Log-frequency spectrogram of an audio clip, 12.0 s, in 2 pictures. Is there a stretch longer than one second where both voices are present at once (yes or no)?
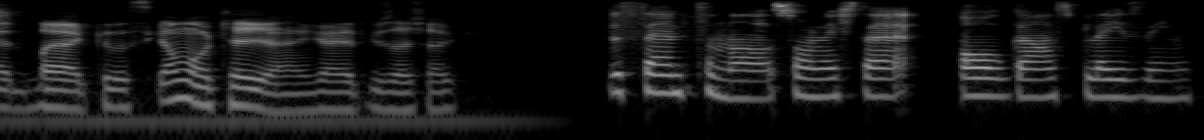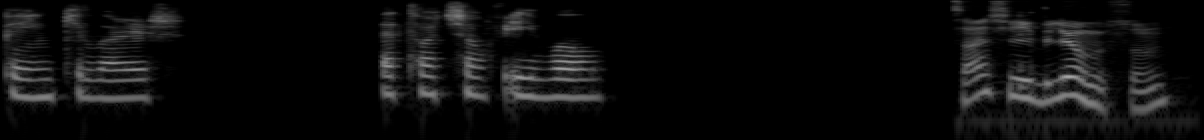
no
